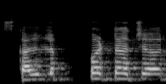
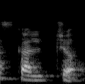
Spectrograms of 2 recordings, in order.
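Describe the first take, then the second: First: स्कल्पचर misread with an extra syllable, "skalpa-tacher"; mispronunciation demo. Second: स्कल्पचर in two syllables, "skalp-cher"; correct pronunciation. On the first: Teacher warning pupils how not to read it, over-spelled mispronunciation. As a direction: sound out स्कल्पचर wrongly as "skal-pa-ta-cher". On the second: Teacher giving pupils the right reading, two-syllable pronunciation. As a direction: say स्कल्पचर compactly, ending in a short "cher". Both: Shown as a demonstration. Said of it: "नहीं पढ़ने का".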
